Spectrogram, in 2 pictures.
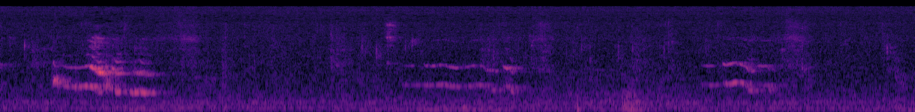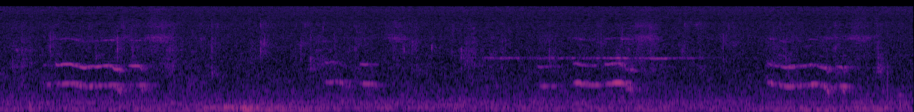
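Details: Puppy in his crate, enjoying a sweet potato treat, gives thin high whimpering whines that bend up and down in short wavering notes, repeated every second or two with brief pauses; quiet indoor background.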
